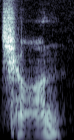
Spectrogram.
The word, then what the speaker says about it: Chan: they no but but the Zen is actually the Japanese pronunciation of a Chinese word called Chan CA n which is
